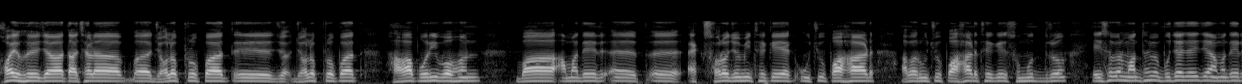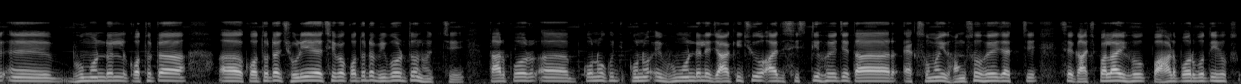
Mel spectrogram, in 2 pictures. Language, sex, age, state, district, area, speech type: Bengali, male, 30-45, West Bengal, Paschim Medinipur, rural, spontaneous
